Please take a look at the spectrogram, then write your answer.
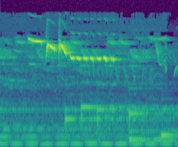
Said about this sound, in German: Die Blaumeise zwitschert auf, als würde sie lachen.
